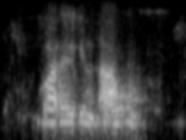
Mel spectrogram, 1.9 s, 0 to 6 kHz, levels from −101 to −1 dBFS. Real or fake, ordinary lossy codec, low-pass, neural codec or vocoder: fake; Opus, 16 kbps; 5.4 kHz; codec, 24 kHz, 3 kbps, HILCodec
